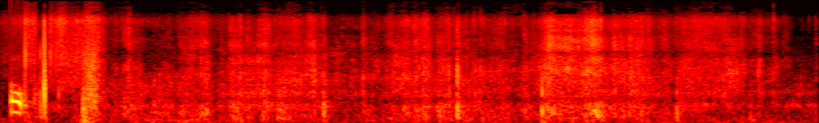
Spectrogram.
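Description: Close handling noise: soft rustling of a fabric pencil case with small clicks and taps as a spiral notepad is pushed into its pocket.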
